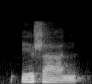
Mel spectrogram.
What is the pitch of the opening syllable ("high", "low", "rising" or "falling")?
rising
